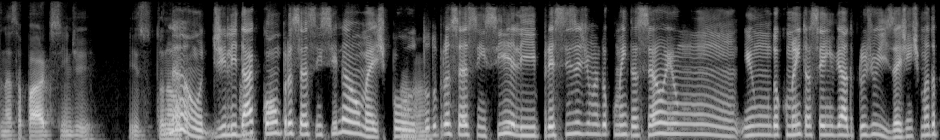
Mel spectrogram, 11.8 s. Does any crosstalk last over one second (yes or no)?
no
